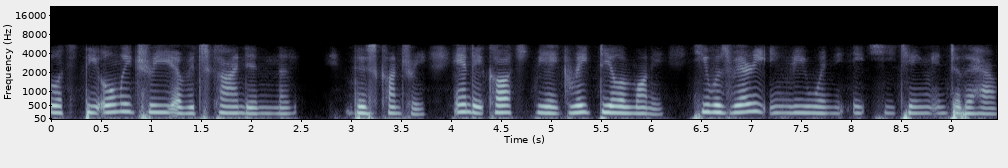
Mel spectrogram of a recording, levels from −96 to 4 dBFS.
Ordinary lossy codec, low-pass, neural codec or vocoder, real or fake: MP3, 48 kbps; 5.4 kHz; codec, 24 kHz, 1.2 kbps, DualCodec; fake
